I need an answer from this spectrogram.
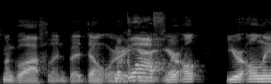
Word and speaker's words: McLaughlin: to be on with you guys it is pronounced McLaughlin but don't worry you're only about the 879th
